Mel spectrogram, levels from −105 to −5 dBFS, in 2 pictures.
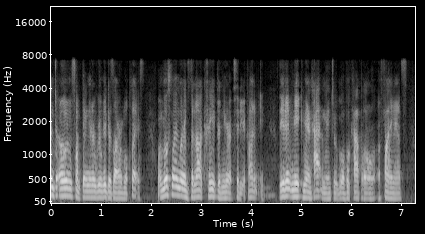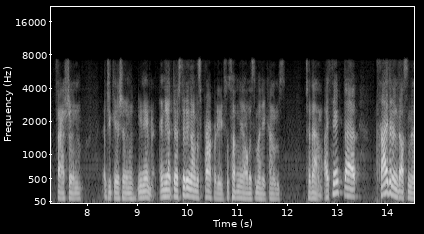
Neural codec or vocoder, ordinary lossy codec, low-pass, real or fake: codec, 16 kHz, 2 kbps, FreqCodec, smaller model; Opus, 64 kbps; 7.2 kHz; fake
